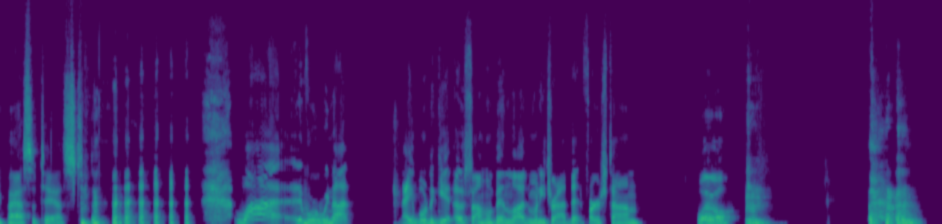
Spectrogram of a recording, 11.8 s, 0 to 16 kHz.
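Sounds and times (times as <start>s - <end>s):
speech: 0.0s - 8.1s, 8.7s - 9.7s, 11.1s - 11.5s
laughter: 1.0s - 2.7s
person coughing with something caught in the throat: 9.3s - 9.9s, 10.9s - 11.7s.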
